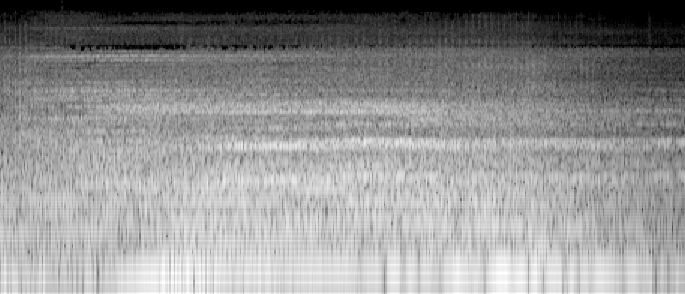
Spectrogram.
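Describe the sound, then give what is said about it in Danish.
The kællingkald, a horn on a tower in the drowned town of Bristol, is blown: a loud, sustained metallic blast holds a steady, brassy tone with rich overtones for about seven seconds, swelling slightly before tapering off at the end, with no voices. “De blæste i kællingkaldet en høj metallisk lyd, eller den her.”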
